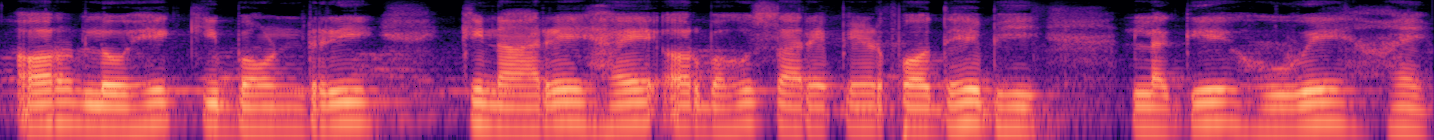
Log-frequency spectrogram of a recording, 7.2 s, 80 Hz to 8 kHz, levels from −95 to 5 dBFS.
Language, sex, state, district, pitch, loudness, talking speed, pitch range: Hindi, male, Uttar Pradesh, Lucknow, 130 Hz, -19 LUFS, 125 wpm, 120-140 Hz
